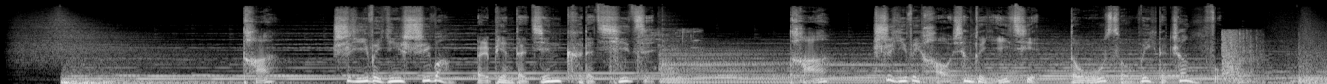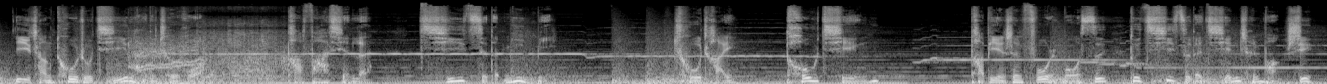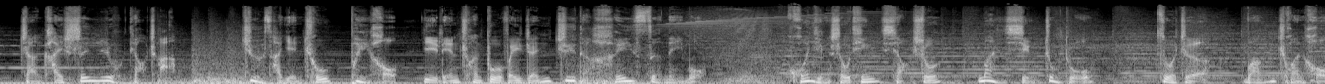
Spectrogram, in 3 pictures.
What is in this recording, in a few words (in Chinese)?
男60号 节目包装; 《慢性中毒》; 交广主播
